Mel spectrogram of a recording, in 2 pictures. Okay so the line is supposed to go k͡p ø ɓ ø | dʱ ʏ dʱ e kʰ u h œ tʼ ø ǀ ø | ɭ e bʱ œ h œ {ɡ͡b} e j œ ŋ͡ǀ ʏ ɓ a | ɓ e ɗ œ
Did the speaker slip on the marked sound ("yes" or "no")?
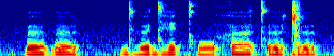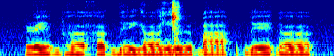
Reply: no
